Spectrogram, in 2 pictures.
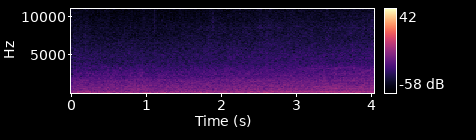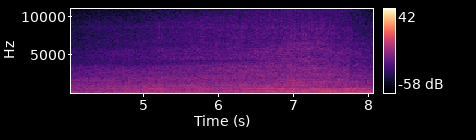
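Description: EF210 electric locomotive hauling a container freight train, approaching and growing steadily louder. Wheels rumble on the rails, and a whine of several steady tones comes in over the last few seconds as it nears.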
